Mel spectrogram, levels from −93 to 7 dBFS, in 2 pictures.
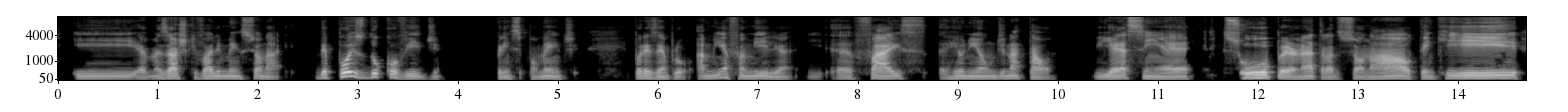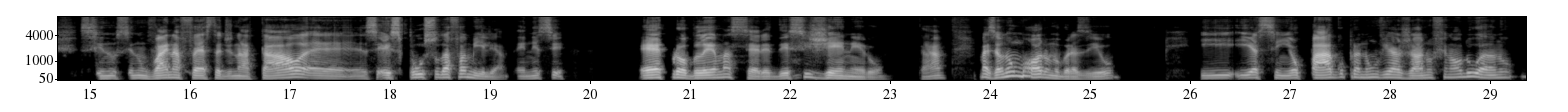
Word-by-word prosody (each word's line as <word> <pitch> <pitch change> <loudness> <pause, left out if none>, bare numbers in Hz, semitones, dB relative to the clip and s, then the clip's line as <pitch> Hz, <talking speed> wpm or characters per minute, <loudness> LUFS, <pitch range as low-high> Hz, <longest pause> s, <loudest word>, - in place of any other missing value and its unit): E 110 -1 -7
mas 115 +1 -6
acho 125 -3 +1
que - - -16
vale 115 +1 -3
mencionar. 110 -3 -6 0.3
Depois 190 +4 +6
do 180 +7 0
covid, 105 - -6 0.5
principalmente, 95 0 -9 0.5
por 120 - -4
exemplo, 100 -3 -4
a 115 - -5
minha 125 +6 -5
família, 110 -6 -6 0.4
eh, 100 -1 -9
faz 110 +3 +1
reunião 110 0 -5
de 110 +1 -9
Natal, 95 -9 -5 0.4
e 100 +1 -6
é 115 +3 +4
assim, 115 -6 -3
é 100 0 -1 0.3
super, 125 -6 +5
né, 110 +2 +1
tradicional, 100 +4 -1
tem 100 0 -8
que 125 +7 -10 0.6
ir, - - -9 0.2
se 120 - -10
não 120 0 -6
se 125 - -11
não 125 -1 -5
vai 125 +4 +7
na 140 -1 +2
festa 125 -1 0
de 110 0 -10
Natal, 125 +8 +3
é 110 -5 -3 0.2
expulso 155 +5 -1
da 155 0 +3
família. 120 - -5
É 105 0 -12
nesse 115 +1 -9 0.7
é 140 +3 +10
problema 140 +1 +3
sério, 100 -6 -4
é - - -9
desse 125 - -5
gênero, 105 - -2 0.3
está? 120 +2 -6 0.3
Mas - - 0
eu 140 - +3
não 220 +2 +2
moro 165 -9 +2
no 115 -3 -5
Brasil 95 +4 -6 0.9
e 130 +2 -7
e 135 +2 -3
assim 130 -3 -5
eu 135 0 -1
pago 145 +4 +7
para 165 -1 -5
não 150 +2 -7
viajar 140 -6 -1
no 140 - -9
final 155 +3 -8
do 195 0 -1
ano 145 0 -4
115 Hz, 145 wpm, -24 LUFS, 105-135 Hz, 0.9 s, é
